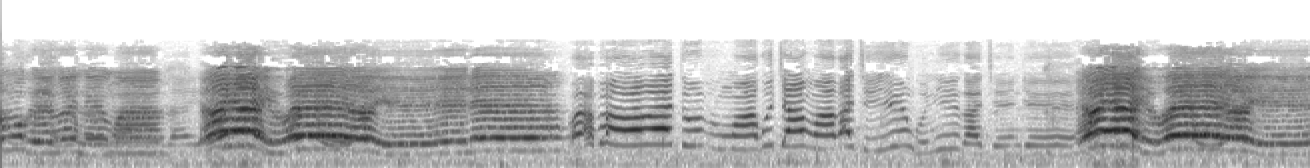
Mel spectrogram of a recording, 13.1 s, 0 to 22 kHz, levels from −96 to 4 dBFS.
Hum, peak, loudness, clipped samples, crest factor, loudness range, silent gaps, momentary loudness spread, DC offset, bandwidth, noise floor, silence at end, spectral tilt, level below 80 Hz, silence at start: none; -2 dBFS; -20 LUFS; under 0.1%; 20 dB; 11 LU; none; 21 LU; under 0.1%; 9 kHz; -47 dBFS; 0 s; -1 dB/octave; -62 dBFS; 0 s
